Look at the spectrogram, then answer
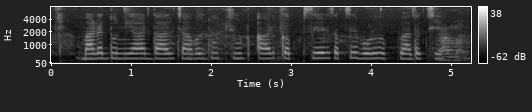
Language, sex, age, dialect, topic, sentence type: Magahi, female, 36-40, Northeastern/Surjapuri, agriculture, statement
